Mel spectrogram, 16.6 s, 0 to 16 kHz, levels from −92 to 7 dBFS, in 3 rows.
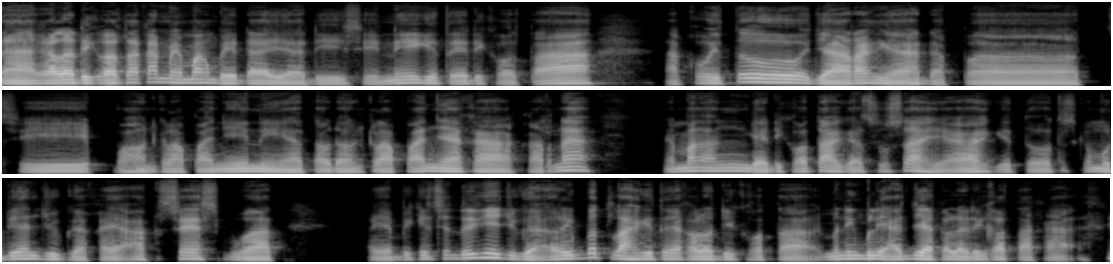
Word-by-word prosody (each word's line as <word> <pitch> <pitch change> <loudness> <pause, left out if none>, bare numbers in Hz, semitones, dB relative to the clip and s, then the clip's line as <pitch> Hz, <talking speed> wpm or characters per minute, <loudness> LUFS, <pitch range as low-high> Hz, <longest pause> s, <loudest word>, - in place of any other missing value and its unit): nah 120 -2 +5
kalo 130 +2 +8
di 135 - +5
kota 130 +4 +5
kan 170 +2 +1
memang 155 -1 +3
beda 115 -3 +1
ya 100 0 0
di 105 -1 -3
sini 115 +7 -1
gitu 130 -4 -1
ya 115 - 0
di 110 - -6
kota, 115 +5 +1 0.3
aku 130 +5 -3
itu 165 -1 +6
jarang 125 +2 +4
ya 110 0 +3
dapet 105 -2 -2
si 105 -2 -3 0.2
pohon 110 +2 -3
kelapanya 105 +1 -3
ini 115 -5 +1
atau 100 +3 -3
daun 105 0 -3
kelapanya 120 +3 +1
Kak 105 -5 -1
karena, 155 +10 0 0.3
emang 140 +2 -1
ya 100 - +2
di 105 - -8
kota 115 +2 -2
agak 110 -3 -3
susah 125 +3 -2
ya 100 +2 -1
gitu 100 -1 -8
terus 150 - -18
kemudian 130 +2 -1
juga 115 -4 -3
kayak 105 +3 -5
akses 140 -1 -1
buat, 110 -3 -1 0.4
kayak 105 0 -6
bikin 145 +2 -6
sendirinya 175 +3 +2
juga 120 -3 0
ribet 155 +8 +1
lah 140 -5 +3
gitu 135 0 0
ya 135 - +1
kalo 120 -1 +2
di 120 - -3
kota 120 -4 -6
mending 145 +3 +2
beli 145 -4 +3
aja 130 +2 +3
kalo 115 -2 +1
di 115 - -1
kota 120 -2 -4
Kak 100 0 -10
115 Hz, 215 wpm, -23 LUFS, 105-135 Hz, 0.4 s, kalo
